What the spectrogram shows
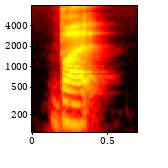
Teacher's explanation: It was the end of my thought. It was a stop T. But. I stopped the air.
